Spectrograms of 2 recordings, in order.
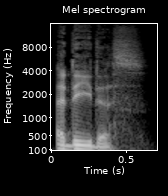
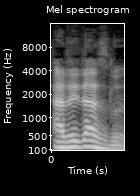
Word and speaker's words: Adidas: This is one thing though that I feel like Americans say Nike and Adidas. Yeah. And you are right with Nike, but we are right with Adidas. Isn't it Adidas?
